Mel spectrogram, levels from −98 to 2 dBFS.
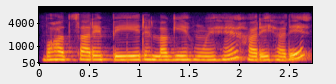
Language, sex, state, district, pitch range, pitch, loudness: Hindi, female, Bihar, West Champaran, 210-225 Hz, 220 Hz, -14 LUFS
